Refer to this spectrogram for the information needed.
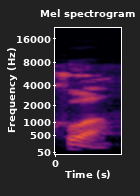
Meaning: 1. choir; chorus (group of people singing together) 2. choir (part of a church building)
- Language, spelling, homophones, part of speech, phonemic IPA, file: German, Chor, Corps / kor / Korps, noun, /koːr/, De-Chor.ogg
